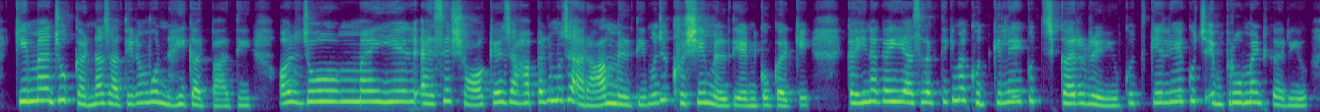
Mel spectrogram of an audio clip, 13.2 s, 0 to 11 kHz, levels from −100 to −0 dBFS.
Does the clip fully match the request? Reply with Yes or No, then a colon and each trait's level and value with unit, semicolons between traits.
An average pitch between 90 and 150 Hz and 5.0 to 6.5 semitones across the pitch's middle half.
No: very high, 275 Hz; wide, 5.5 semitones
